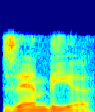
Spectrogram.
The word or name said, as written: Zambia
